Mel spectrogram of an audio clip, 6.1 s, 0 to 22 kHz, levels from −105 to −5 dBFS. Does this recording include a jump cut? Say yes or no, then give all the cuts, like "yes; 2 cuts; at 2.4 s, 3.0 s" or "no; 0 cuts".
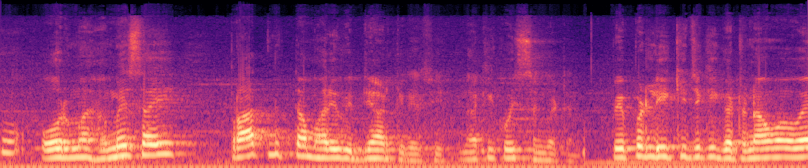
yes; 1 cut; at 4.2 s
